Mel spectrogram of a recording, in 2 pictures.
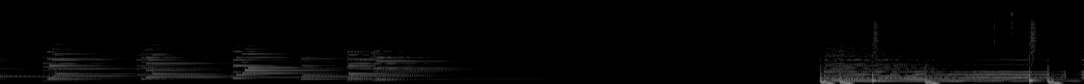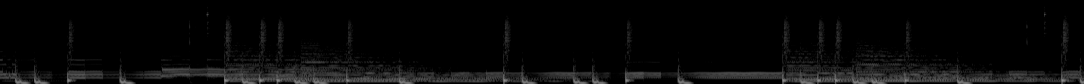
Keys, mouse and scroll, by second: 0.2 click, 0.8 Tab, 1.2 `, 2.1 KP_0, 2.8 click, 3.8 alt+a, 8.6 scroll down 1, 8.8 click, 9.0 s, 9.4 alt+a, 10.4 click, 10.5 Tab, 12.0 click, 12.4-12.7 scroll up 1, 12.7 ctrl+r, 13.0 click, 13.4 2, 13.5 ctrl+x, 13.6 Tab, 14.0 alt+a, 14.1-16.1 scroll down 1, 16.4 click.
